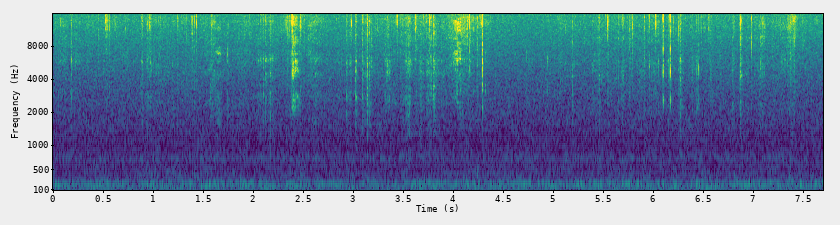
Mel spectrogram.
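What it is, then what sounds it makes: Dry bar soap being shaved. A knife blade shaves thin flakes off a dry, solid peach-orange Camay bar soap that has been carved flat and is held in the hand. Soft, crisp scraping and patter-like shaving sounds repeat irregularly, with brief bright flicks over a steady low rumble.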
